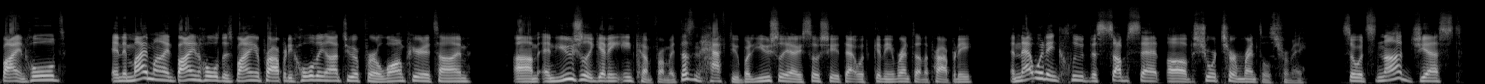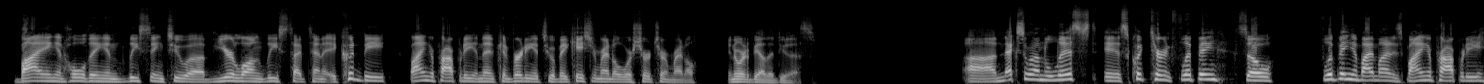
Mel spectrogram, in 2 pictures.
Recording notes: In Round Rock, Texas. This was a live class recorded to give investors a solid qualitative overview of all the different real estate investing strategies.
